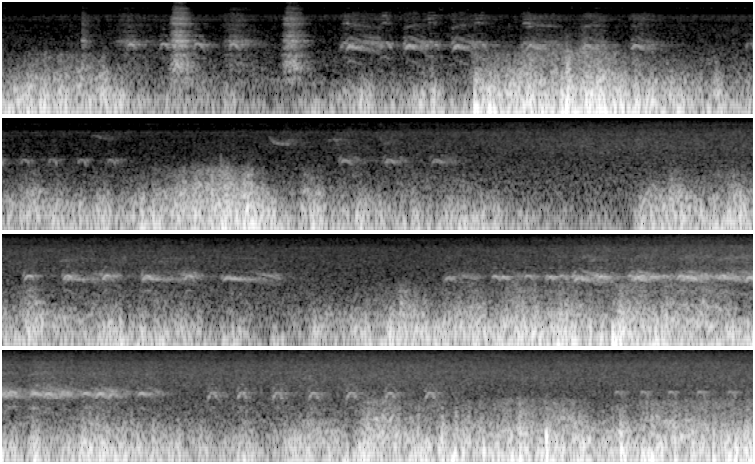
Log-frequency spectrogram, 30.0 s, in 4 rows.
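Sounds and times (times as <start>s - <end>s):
birds calling: 0.8s - 5.5s.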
